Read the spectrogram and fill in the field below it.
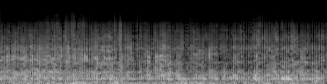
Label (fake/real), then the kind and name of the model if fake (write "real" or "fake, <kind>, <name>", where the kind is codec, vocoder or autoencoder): fake, vocoder, BigVGAN v2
